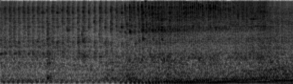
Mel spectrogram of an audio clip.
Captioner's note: truck Engine Revs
